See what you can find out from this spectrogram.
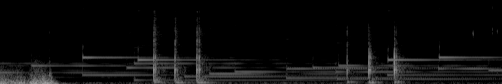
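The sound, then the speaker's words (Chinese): Two quick bursts of knocking on an older brother's door, three raps then two, firm, over soft background music with sustained tones; a brief rustling thump comes at the very start. “哥哥，开门，你的小可爱回家了。”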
